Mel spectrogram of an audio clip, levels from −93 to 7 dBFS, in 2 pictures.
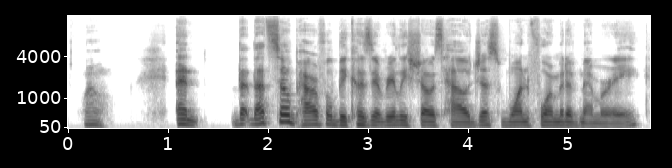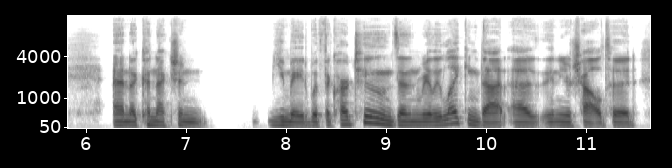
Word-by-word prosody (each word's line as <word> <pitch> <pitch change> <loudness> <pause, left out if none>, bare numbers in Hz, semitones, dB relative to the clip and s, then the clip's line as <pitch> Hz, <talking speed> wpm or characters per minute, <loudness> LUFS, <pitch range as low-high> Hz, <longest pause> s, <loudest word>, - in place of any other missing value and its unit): Wow. 135 -5 -9 0.7
And 150 -6 +3 0.3
that 155 -1 -1
that's 175 +4 +2
so 230 -1 +7
powerful 140 -3 +1
because 130 0 +1
it 125 -3 +1
really 130 +1 +2
shows 120 -2 +1
how 105 -2 +1
just 130 +3 -2
one 115 +1 -1
formative 115 -2 0
memory 95 +6 -5 0.5
and 120 -1 +2
a 115 - +1
connection 115 -4 -3 0.6
you 125 0 -3
made 110 -2 0
with 115 - -1
the - - -2
cartoons 140 - +1
and 120 -2 +2
really 120 +1 +2
liking 155 -3 -1
that 105 -1 +1
a 110 -2 0
in 115 +1 -4
your 110 -1 -1
childhood 105 0 0
120 Hz, 160 wpm, -24 LUFS, 110-135 Hz, 0.7 s, so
